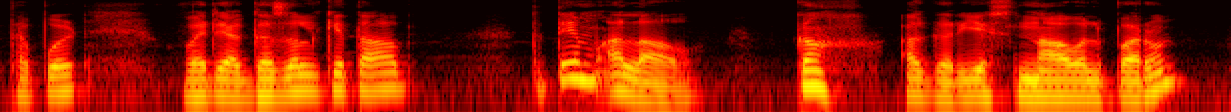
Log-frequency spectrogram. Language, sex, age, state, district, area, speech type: Kashmiri, male, 30-45, Jammu and Kashmir, Kupwara, rural, spontaneous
